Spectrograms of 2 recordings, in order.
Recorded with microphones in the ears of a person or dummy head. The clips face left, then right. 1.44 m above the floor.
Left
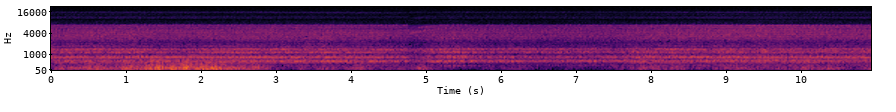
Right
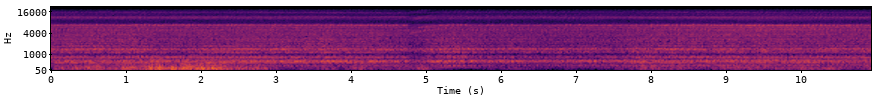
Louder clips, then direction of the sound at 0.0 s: Right 1 dB; 35° right (ahead or behind).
